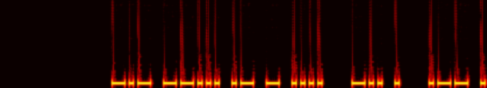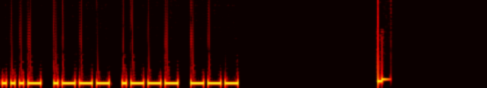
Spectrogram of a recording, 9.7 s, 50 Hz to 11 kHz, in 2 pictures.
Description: Morse code, heard as a keyed tone, about 27 wpm, 690 Hz. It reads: K7ATH DE W4JJO
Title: USA Callsign DE Callsign - 5 Characters - 28wpm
